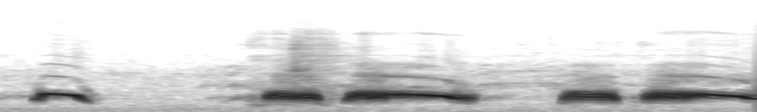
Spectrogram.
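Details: Cooing spotted dove in the thổ voice, chiêu gù style: a single short coo, then two pairs of a brief note and a longer, slightly falling coo, low and mellow, with no other sounds.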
